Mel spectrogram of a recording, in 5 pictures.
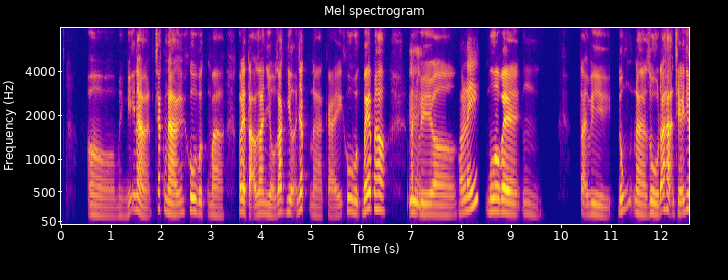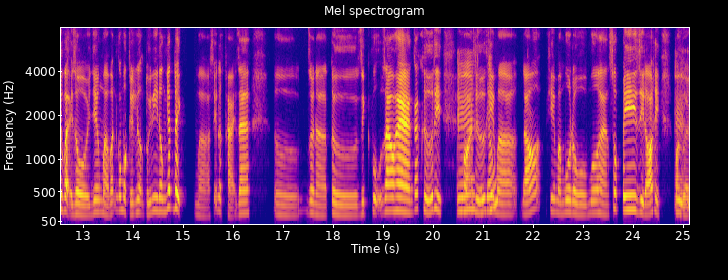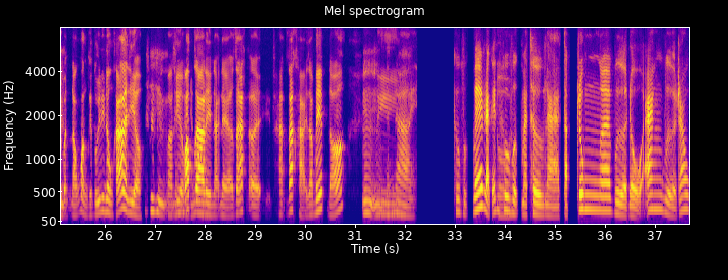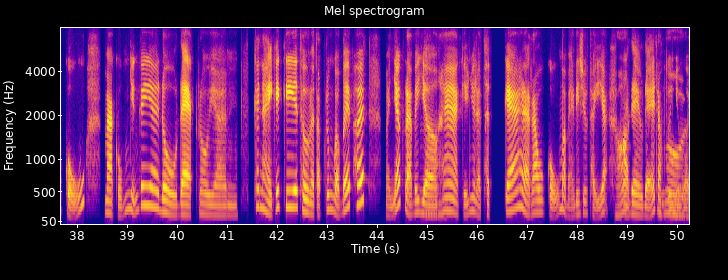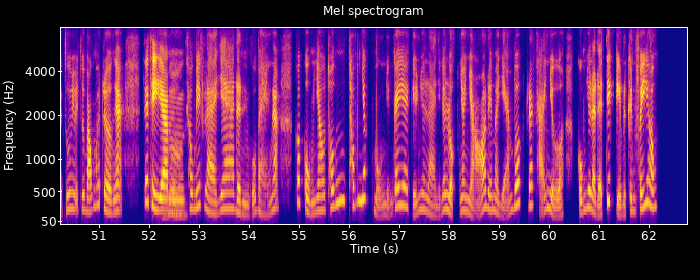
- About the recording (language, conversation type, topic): Vietnamese, podcast, Bạn thường làm gì để giảm rác thải nhựa trong gia đình?
- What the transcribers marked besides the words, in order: laugh; other background noise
